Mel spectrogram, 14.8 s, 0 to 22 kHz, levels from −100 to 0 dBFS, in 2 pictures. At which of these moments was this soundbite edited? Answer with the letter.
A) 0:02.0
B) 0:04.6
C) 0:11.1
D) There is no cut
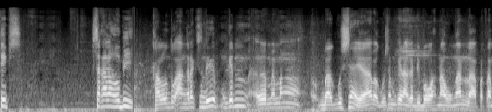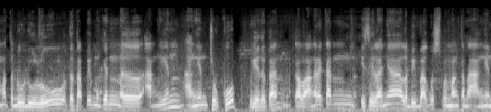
A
